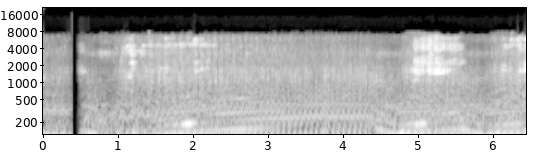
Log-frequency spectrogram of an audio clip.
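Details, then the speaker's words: 1946 International being revived after 50 years sitting, fitted with a new 12V charging system: steady idle with a loose, fast rattle from the generator fan, loose on its pulley; fixed by removing the pulley, adding a washer and refitting it. "okay the sound was the rattle of the fan on the generator it was loose so we had to take the pulley off put a washer on it put it back on and that ended up fixing the problem"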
